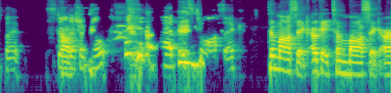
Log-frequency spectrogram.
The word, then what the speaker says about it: Tomasik: the easier ones but still difficult tomorrow okay tomasik all right so everybody memorized that and store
